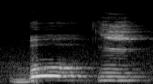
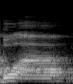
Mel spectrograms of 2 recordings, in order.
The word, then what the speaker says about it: boi: Je pense par exemple boi, né, boi, le bœuf. Je vais dire boi, boi, boi, pas bois, non, boi, c'est ça.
